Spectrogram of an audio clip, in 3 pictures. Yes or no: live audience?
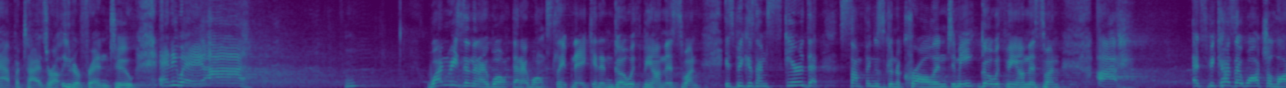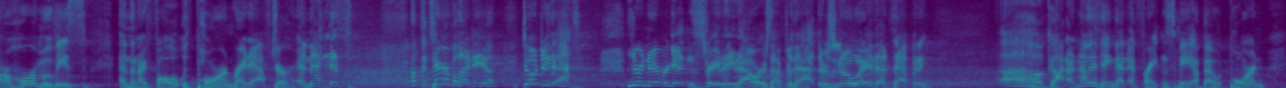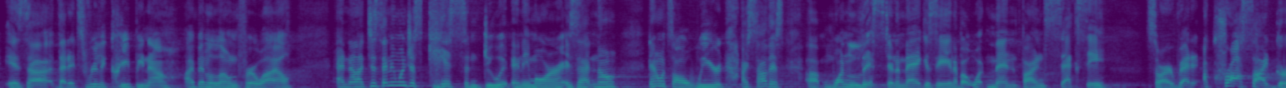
yes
